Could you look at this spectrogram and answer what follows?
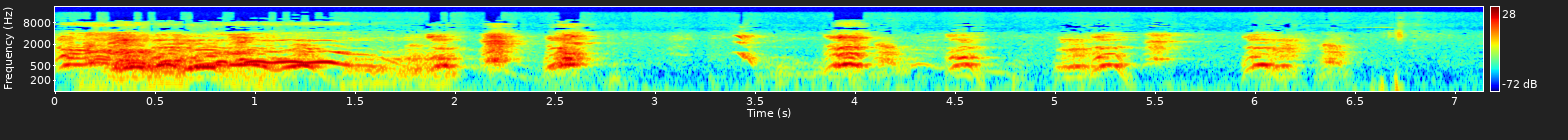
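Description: A dog gives a long, wavering cry for about two seconds, then barks about ten times in short calls, some in quick pairs, before falling quiet near the end.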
